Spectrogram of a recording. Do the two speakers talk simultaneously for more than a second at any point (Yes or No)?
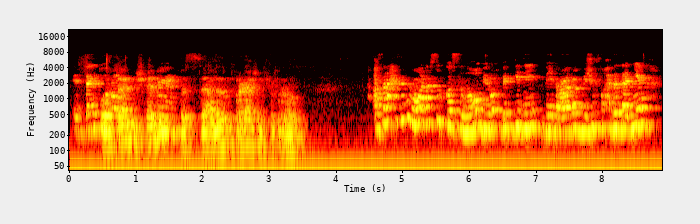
No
